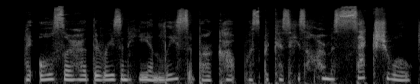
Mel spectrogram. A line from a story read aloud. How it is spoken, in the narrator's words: she whispered it right in his ear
